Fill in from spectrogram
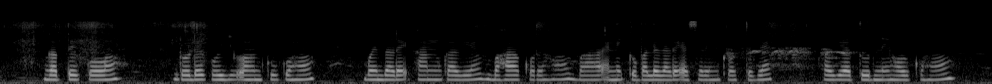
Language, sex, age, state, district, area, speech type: Santali, female, 30-45, Jharkhand, East Singhbhum, rural, spontaneous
